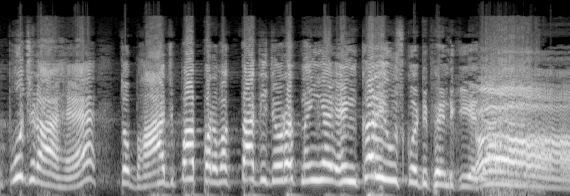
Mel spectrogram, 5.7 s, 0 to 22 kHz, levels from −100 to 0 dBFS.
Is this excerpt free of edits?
yes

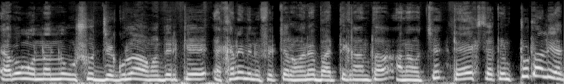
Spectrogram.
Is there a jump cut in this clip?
yes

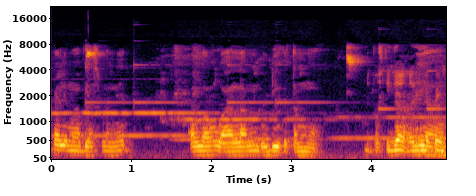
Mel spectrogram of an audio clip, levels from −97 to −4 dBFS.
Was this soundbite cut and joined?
no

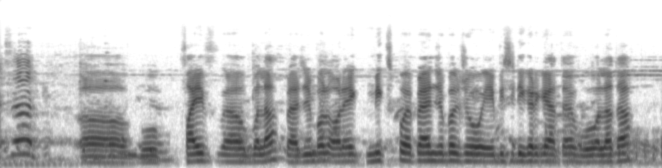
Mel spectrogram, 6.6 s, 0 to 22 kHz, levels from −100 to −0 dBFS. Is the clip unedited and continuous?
yes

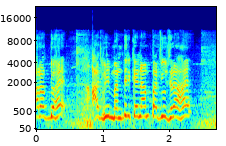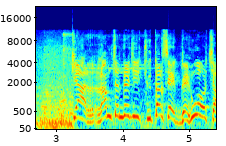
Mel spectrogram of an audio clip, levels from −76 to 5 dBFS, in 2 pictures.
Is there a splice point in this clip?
no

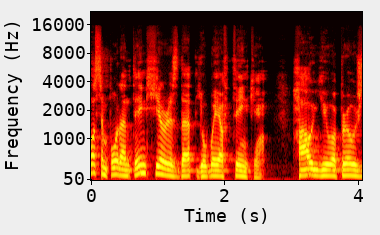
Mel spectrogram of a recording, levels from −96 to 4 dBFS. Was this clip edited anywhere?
no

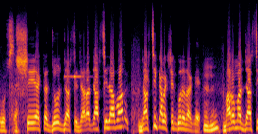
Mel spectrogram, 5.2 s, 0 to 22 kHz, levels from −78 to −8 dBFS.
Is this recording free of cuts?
yes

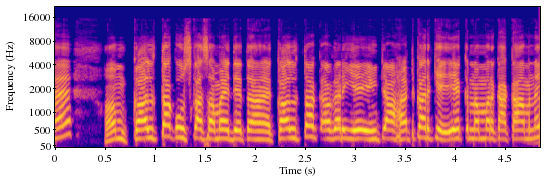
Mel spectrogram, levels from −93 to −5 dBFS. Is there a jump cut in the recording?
no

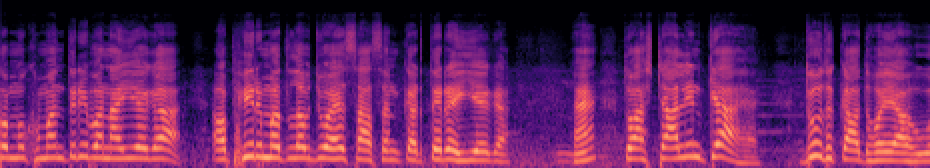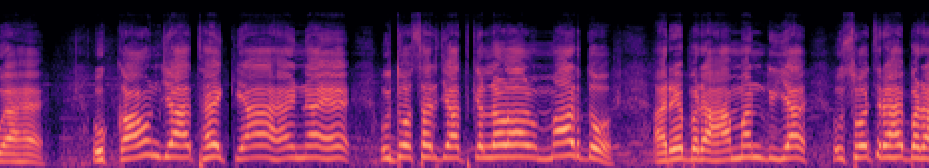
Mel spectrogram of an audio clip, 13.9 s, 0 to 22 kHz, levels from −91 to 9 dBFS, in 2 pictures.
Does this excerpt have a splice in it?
no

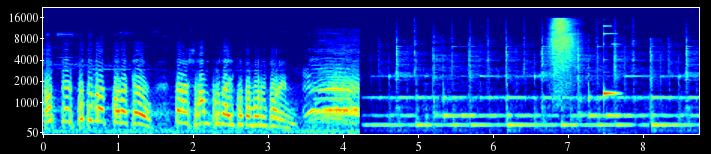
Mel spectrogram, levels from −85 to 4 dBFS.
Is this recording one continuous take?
yes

